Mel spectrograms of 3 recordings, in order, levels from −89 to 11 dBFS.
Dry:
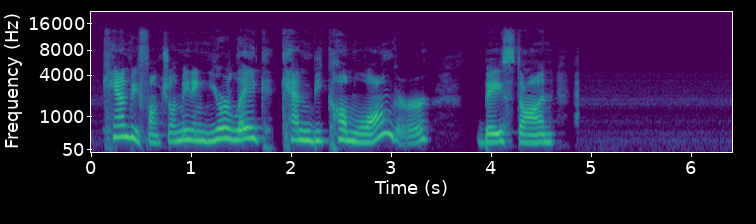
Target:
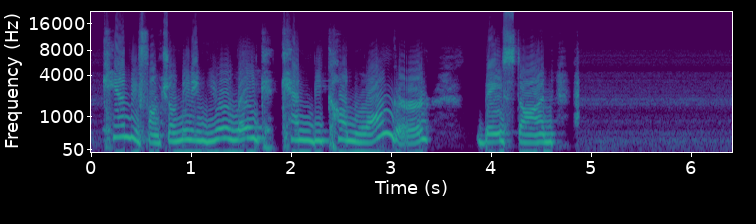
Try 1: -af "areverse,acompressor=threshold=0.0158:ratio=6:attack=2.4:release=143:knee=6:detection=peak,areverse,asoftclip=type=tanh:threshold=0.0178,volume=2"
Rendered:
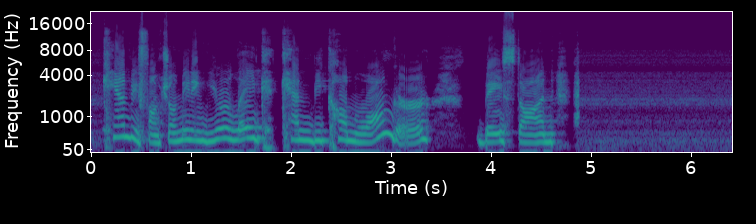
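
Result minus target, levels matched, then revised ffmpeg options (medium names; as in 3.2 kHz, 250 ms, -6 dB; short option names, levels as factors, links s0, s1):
compression: peak gain reduction +6.5 dB
-af "areverse,acompressor=threshold=0.0376:ratio=6:attack=2.4:release=143:knee=6:detection=peak,areverse,asoftclip=type=tanh:threshold=0.0178,volume=2"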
